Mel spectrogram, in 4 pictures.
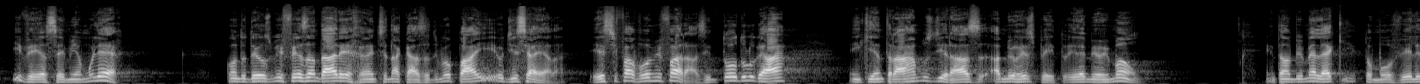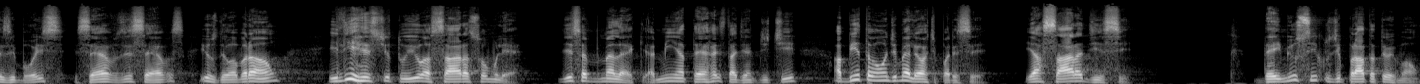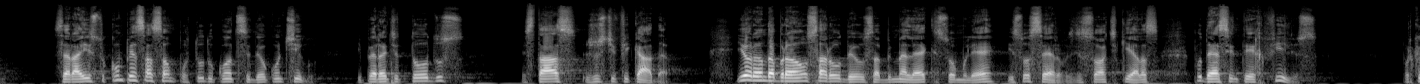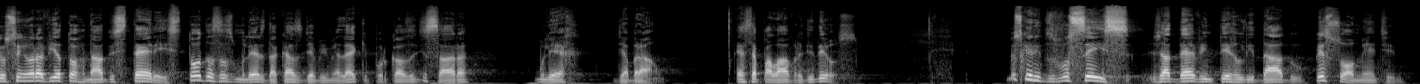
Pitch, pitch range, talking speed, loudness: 130 Hz, 115-155 Hz, 165 wpm, -17 LUFS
